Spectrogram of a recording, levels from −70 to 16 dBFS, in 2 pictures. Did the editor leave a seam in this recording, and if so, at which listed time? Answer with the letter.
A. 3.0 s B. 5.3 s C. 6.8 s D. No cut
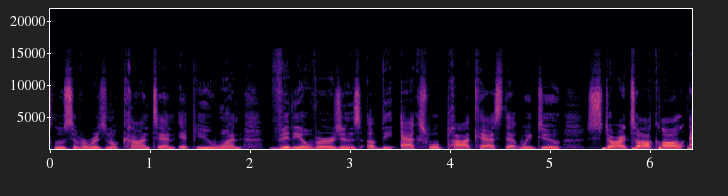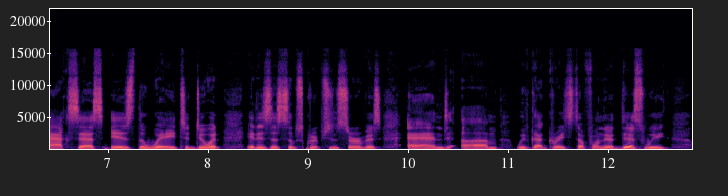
A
